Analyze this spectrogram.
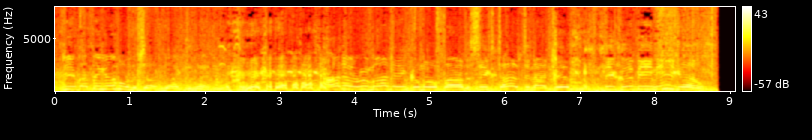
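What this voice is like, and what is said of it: Impression of Mike Holloway. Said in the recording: “doing an impression of Mike Holloway”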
